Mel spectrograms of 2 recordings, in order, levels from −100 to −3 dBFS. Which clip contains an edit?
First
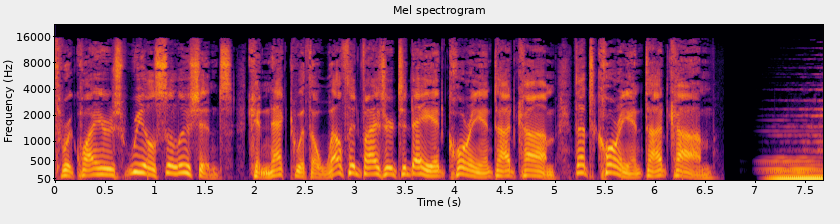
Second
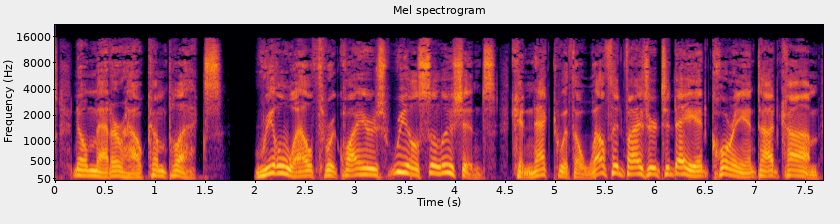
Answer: first; 1 cut; at 6.7 s

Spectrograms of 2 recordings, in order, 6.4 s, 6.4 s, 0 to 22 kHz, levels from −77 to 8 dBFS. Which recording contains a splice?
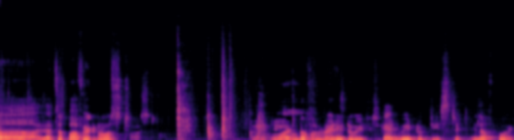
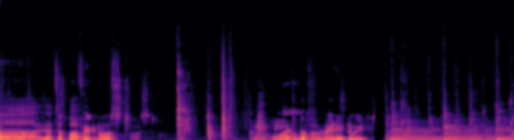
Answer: first; 1 cut; at 4.7 s

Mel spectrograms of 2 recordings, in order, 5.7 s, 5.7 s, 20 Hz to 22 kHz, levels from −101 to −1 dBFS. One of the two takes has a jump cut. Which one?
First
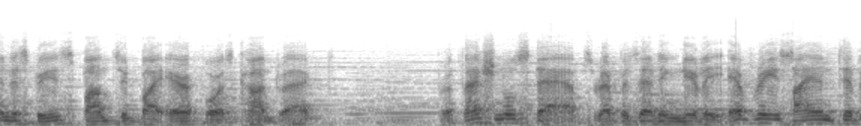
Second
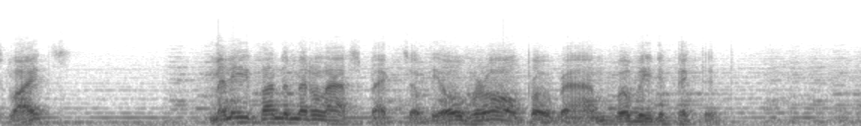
first; 1 cut; at 2.8 s

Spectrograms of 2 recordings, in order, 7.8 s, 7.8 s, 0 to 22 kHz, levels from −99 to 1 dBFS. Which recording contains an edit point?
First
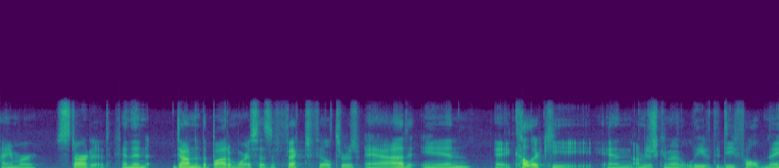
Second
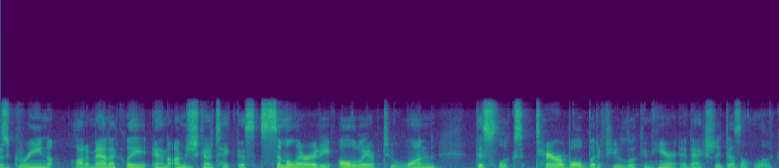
first; 3 cuts; at 1.1 s, 3.6 s, 4.8 s

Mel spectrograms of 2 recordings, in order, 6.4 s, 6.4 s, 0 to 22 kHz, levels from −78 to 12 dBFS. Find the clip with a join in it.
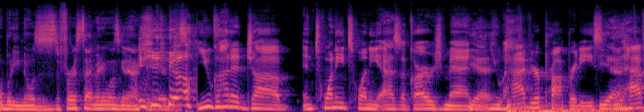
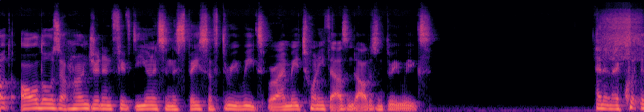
first; 1 cut; at 1.9 s

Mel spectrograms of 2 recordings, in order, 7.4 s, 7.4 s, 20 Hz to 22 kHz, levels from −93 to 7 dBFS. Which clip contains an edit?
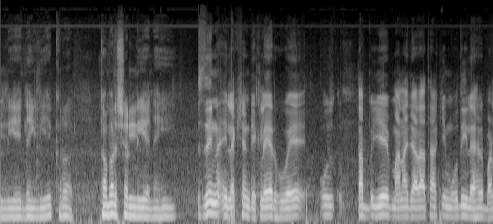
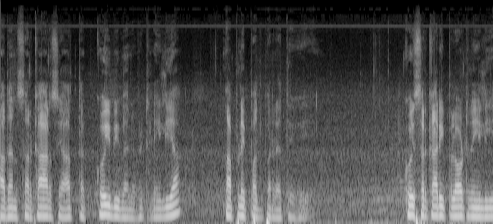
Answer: first; 1 cut; at 3.0 s

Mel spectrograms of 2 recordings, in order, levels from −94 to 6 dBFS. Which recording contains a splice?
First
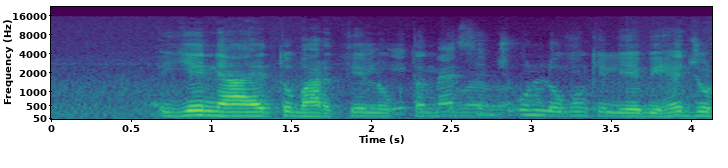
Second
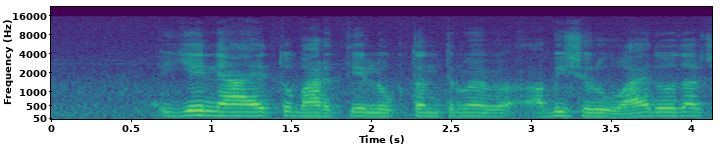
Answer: first; 1 cut; at 2.6 s

